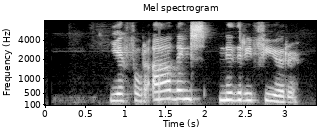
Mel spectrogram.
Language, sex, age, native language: Icelandic, female, 8, Icelandic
